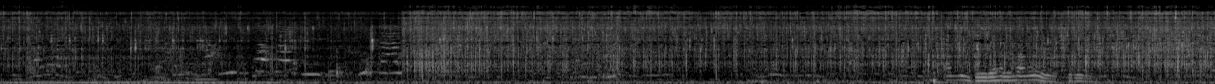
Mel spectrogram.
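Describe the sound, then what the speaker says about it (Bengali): Garlic fries in oil in a pan with a steady, loud, hissing sizzle that jumps up partway through and then holds. Voices talk over the frying at times. "রসুন একবার ভাজা ভাজা করে নেওয়া হচ্ছে"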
